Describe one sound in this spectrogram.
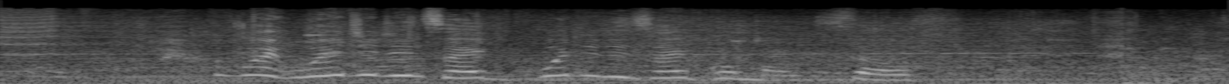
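A middle-aged woman speaks in a crying, wailing voice close by.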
